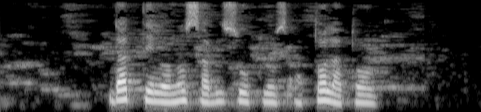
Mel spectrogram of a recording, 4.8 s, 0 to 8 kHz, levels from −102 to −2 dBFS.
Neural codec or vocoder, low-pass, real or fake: none; 7.2 kHz; real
